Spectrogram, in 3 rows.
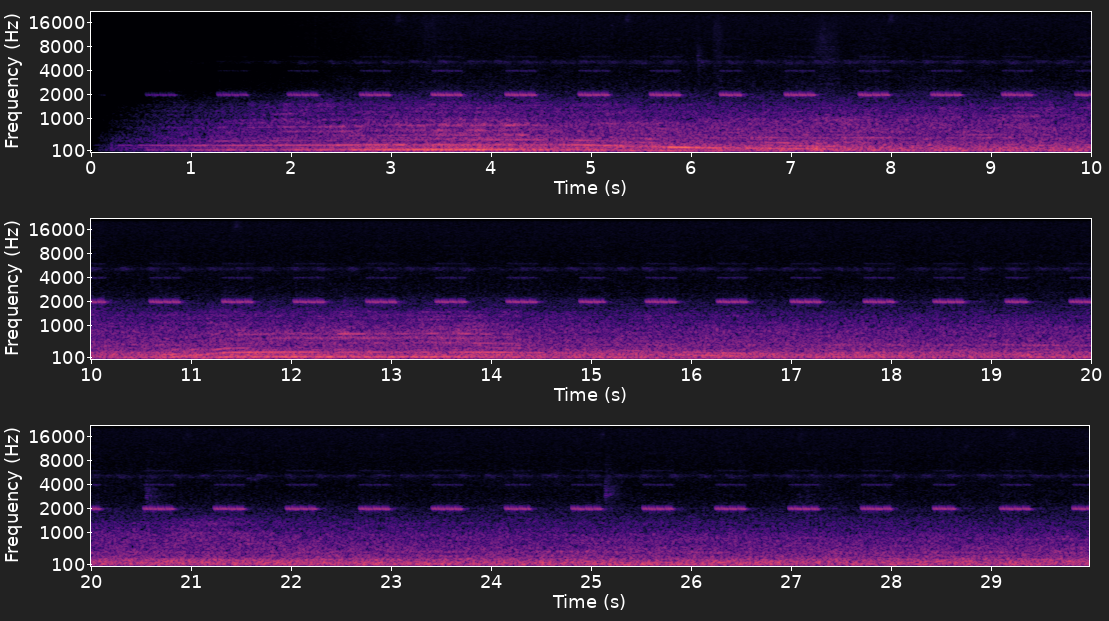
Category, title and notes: Sound effects > Animals
Crickets 2 Davis 08112025
Crickets while plane flies overhead.
prop, Crickets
